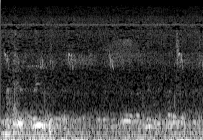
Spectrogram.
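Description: Outdoor ambience: a steady low rumble with a few faint, short calls scattered through it.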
